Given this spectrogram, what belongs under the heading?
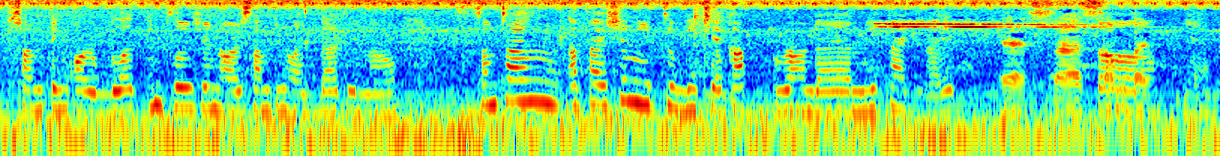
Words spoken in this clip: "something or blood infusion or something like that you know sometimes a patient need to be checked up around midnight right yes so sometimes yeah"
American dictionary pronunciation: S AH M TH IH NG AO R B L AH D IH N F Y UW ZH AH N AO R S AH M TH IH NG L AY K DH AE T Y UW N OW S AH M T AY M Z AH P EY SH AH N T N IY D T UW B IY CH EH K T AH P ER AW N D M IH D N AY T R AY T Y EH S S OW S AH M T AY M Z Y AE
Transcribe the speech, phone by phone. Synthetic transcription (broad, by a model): S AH M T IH NG AO R B L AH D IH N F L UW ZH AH N AO R S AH M T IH NG L AY K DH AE T Y UW N OW S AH M T AY M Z AH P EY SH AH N N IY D T UW B IY CH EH K AH P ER AW N D M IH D N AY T R AY T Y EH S S OW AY Y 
